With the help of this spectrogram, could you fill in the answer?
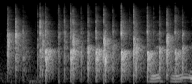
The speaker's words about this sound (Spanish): Un aplauso.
